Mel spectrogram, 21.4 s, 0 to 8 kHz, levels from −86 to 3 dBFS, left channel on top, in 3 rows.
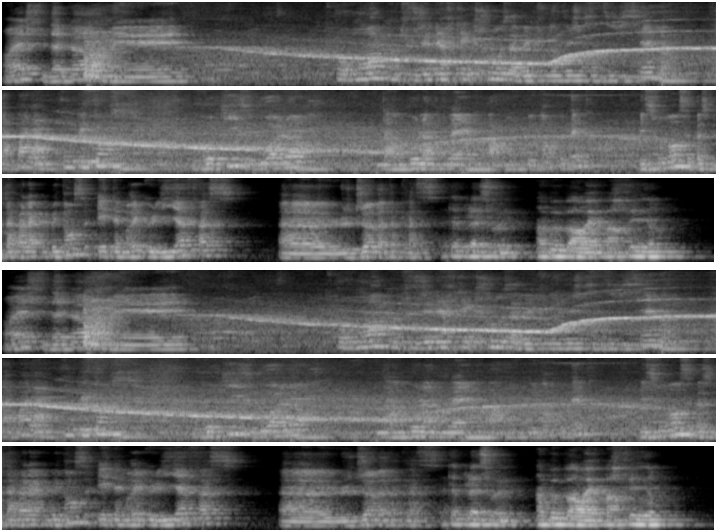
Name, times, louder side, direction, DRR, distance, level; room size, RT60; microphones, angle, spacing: voice 1, 0.0-1.8 3.3-6.7 7.1-8.5 9.1-10.4 10.9-16.6 17.0-18.6, left 2 dB, 75° left, -1 dB, 0.5 m, -28 dB
voice 2, 0.8-1.2 18.7-20.8, right 2 dB, 35° right, 0 dB, 0.4 m, -24 dB
Motor vehicle (road) / Siren, 1.5-14.2, equal, 30° left, 0.5 m, -25 dB
sound 1, 5.8-12.3, equal, ahead, 0.8 m, -37 dB
2.2 x 2.1 x 2.7 m, 0.75 s
head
